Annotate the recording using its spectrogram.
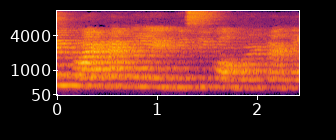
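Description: A girl's voice in long, held, sing-song tones, with no other sound standing out.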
